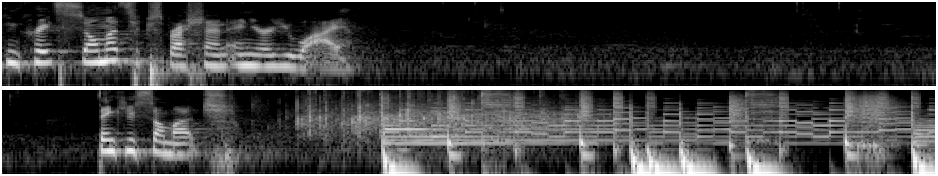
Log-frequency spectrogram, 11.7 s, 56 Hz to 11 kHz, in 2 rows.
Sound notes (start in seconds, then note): 7.4 applause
